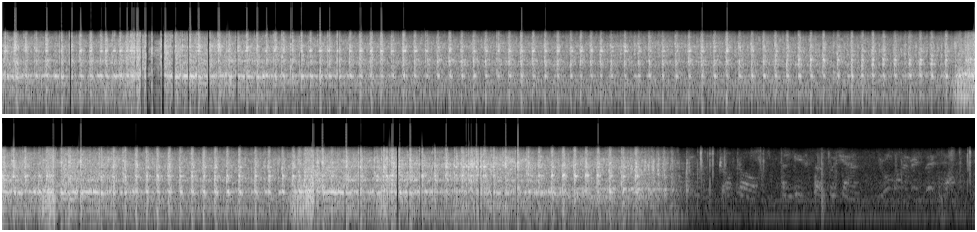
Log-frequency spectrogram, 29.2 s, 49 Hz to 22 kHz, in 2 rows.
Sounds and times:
Engine: 0.0 - 25.4
Speech: 25.4 - 29.0.

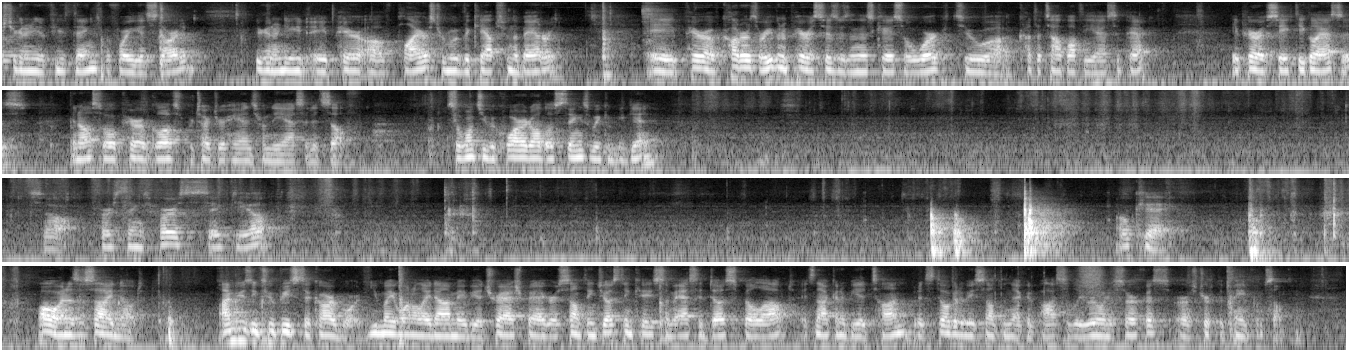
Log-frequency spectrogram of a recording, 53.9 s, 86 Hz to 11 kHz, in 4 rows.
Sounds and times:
Speech: 0.0 - 5.7, 6.4 - 11.6, 12.3 - 17.1, 17.9 - 20.1, 27.2 - 29.8, 38.1 - 38.8, 40.8 - 41.9, 42.6 - 53.4.

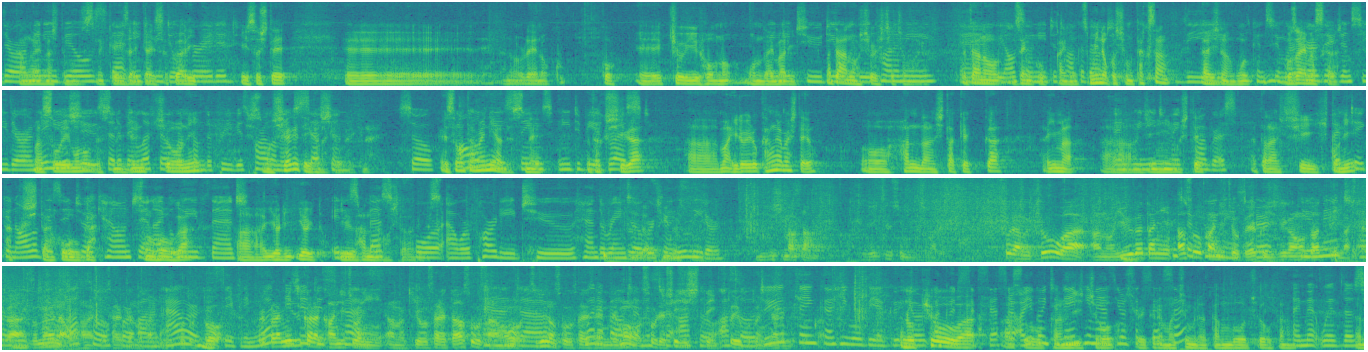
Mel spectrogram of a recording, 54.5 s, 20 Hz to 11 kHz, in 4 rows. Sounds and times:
Female speech, woman speaking: 0.0 - 2.4, 7.6 - 20.1, 24.8 - 26.0, 27.0 - 29.8, 30.6 - 34.5, 39.0 - 44.8, 45.7 - 52.9, 53.8 - 54.5
Male speech, man speaking: 0.0 - 17.4, 18.0 - 31.7, 33.3 - 54.5
Narration, monologue: 0.0 - 54.5.

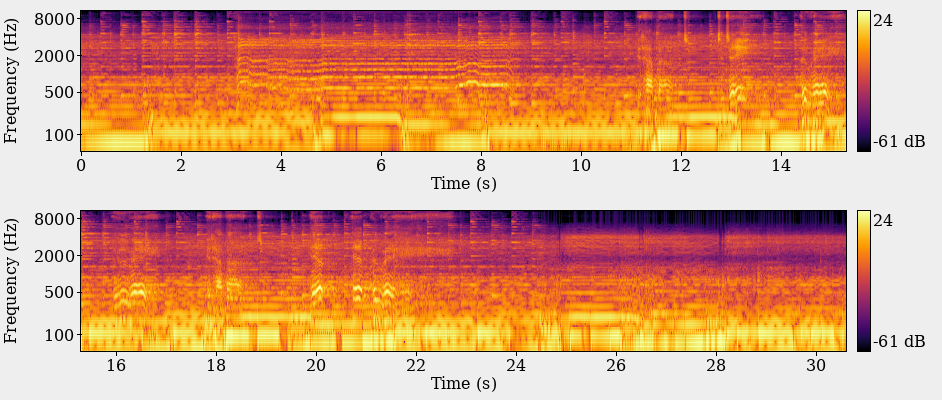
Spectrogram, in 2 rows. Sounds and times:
Music: 0.0 - 30.6.

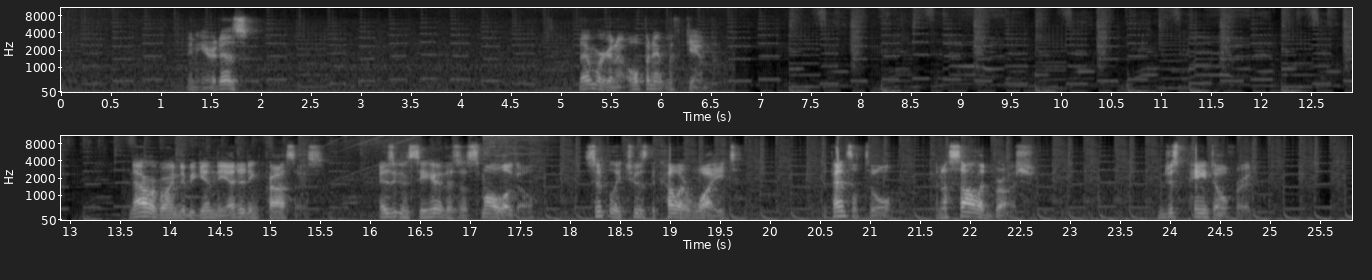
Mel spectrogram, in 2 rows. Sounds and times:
Music: 0.0 - 25.8
Speech: 1.3 - 1.9, 5.2 - 6.6, 13.6 - 17.6, 18.2 - 19.7, 20.6 - 22.7, 23.9 - 24.9.

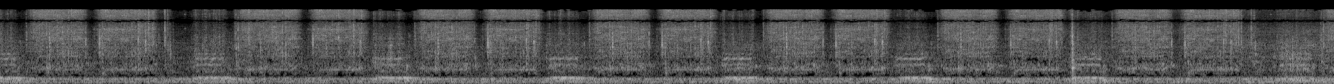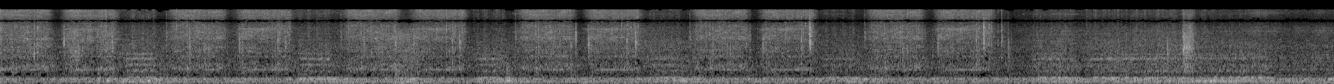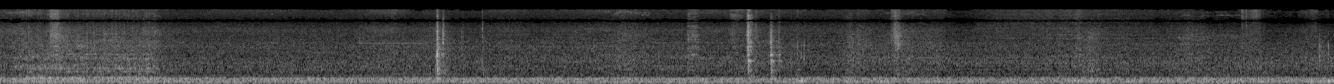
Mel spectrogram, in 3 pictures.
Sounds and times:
Printer: 0.0 - 40.0.

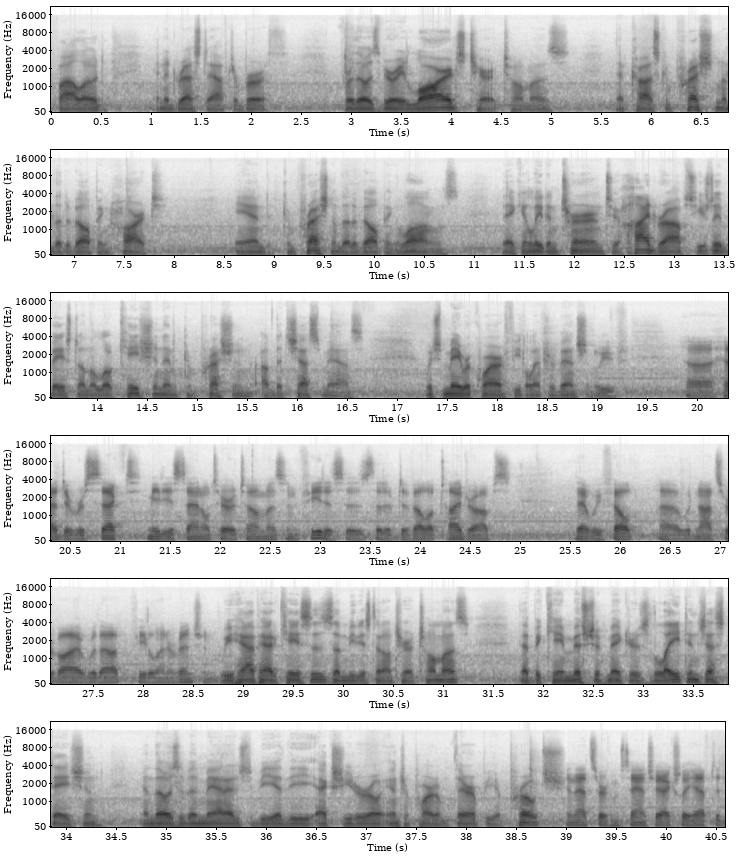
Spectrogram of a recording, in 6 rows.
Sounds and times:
Speech: 0.0 - 8.0, 8.6 - 16.7, 17.3 - 40.5.

